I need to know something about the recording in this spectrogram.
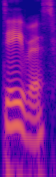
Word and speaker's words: Davies: It says Greg Davies I always say Davies, but it's Davis, right? He pronounces it Davis.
